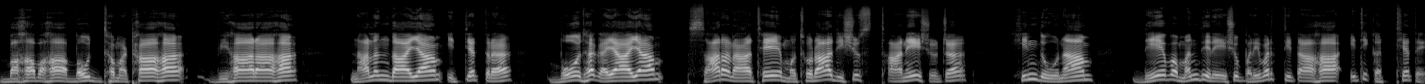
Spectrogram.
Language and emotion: Sanskrit, neutral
